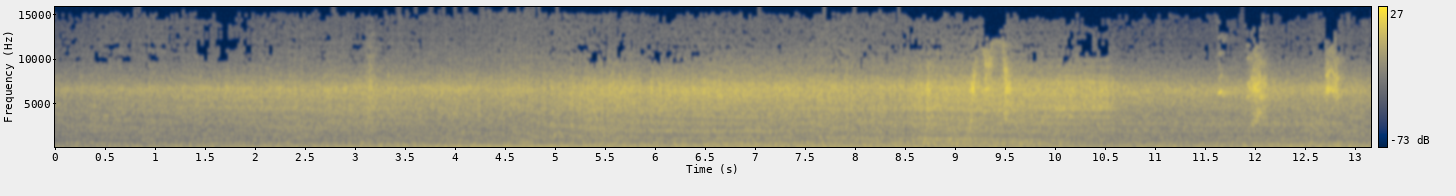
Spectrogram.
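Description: Steady low rumbling noise that builds over the first few seconds, holds through the middle and eases slightly toward the end.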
